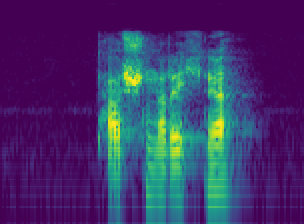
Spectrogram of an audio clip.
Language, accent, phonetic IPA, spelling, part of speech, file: German, Austria, [ˈtaʃn̩ˌʁɛçnɐ], Taschenrechner, noun, De-at-Taschenrechner.ogg
- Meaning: electronic pocket calculator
